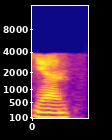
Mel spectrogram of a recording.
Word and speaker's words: Yan: Yan or Yan? – I think it's pronounced Yan. You're probably right.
